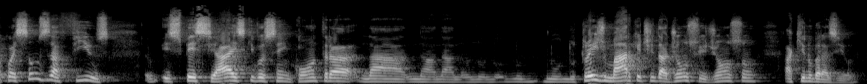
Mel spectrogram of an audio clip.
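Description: A man's voice: a little high, pushed and bright. A man from Curitiba, with a Curitiba accent mixed with São Paulo, hosting a business podcast and asking his guest questions with friendly interjections. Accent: Curitiba Portuguese softened by São Paulo. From Curitiba, Brazil. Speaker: podcast host.

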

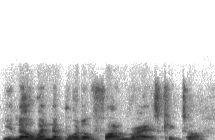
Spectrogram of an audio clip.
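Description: A man in a casual group chat, animated and slangy, often saying "bruv". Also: fairly high pitch, moderate pace, slightly rough.

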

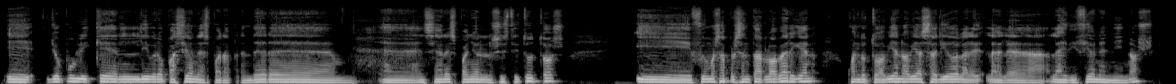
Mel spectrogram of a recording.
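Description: A man from Spain with a Spanish accent, speaking as an interview guest in a relaxed conversation and telling lively, joking stories in long winding turns. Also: fairly low pitch, moderate pace.

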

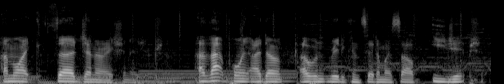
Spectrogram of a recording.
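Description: A man's voice: mid-range voice, fairly even intonation, quick pace, faint music behind. A young man from Britain hosting a casual podcast, rambling and joking with laughs as he talks. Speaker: podcast host.

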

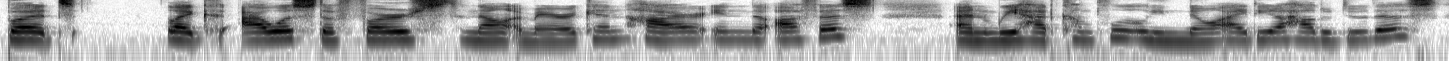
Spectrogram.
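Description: A young woman speaking casually and personally, pausing often and peppering her sentences with "like". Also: fairly high pitch, fairly even intonation, darkish tone, no echo. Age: young adult. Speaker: conversation host sharing own experience.

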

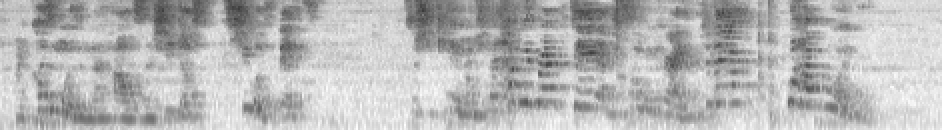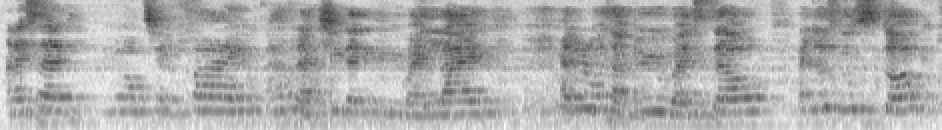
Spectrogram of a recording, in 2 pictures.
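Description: A woman's voice: high voice, lively intonation, normal speed. A woman in her thirties giving a motivational talk at an event, telling personal stories with chatty, self-deprecating asides. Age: 30s. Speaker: speaker. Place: event hall. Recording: echoey room from far off, noisy.

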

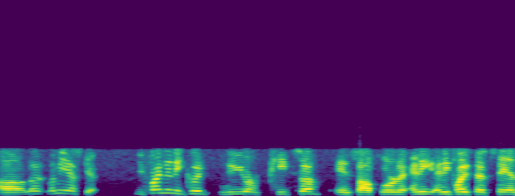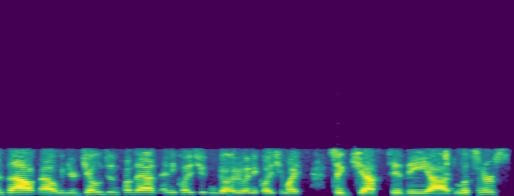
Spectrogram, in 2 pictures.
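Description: A man hosting a podcast, asking questions with energetic stammering. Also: a little high, fast, no echo. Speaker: podcast host. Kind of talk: casual interview. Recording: dry tinny phone-like line.

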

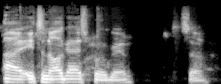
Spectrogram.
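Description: A man in his late twenties, a guest talking casually and haltingly, with lots of fillers and restarts. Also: mid-range voice, flat delivery, darkish tone. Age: 20s. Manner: hesitant, many fillers and restarts. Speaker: interview guest. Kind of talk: casual conversation.

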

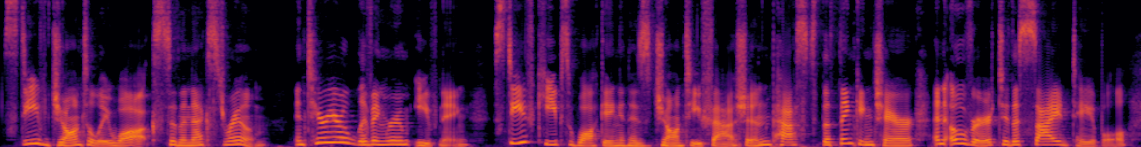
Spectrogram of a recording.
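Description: A woman's voice: mid-range voice, unhurried, hardly any pauses. Woman reading stage directions, wry. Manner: wry, deadpan narration. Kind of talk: comedic table read of stage directions.

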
